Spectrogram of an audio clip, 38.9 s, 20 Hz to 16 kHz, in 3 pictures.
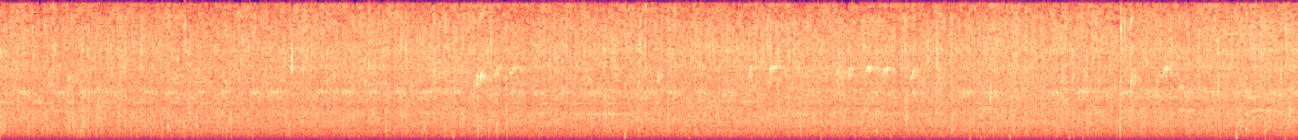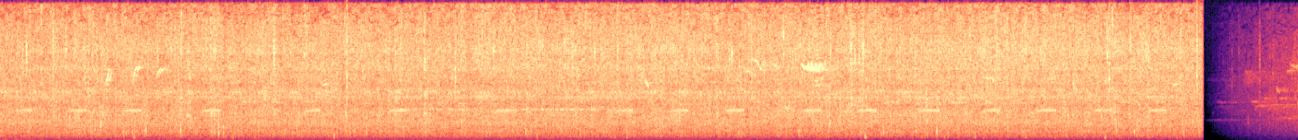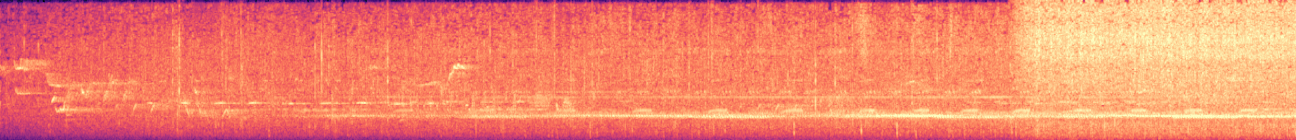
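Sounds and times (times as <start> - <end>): steady rain: 0.0 - 25.0, 26.1 - 38.9
high insect trill: 31.6 - 38.9.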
